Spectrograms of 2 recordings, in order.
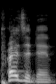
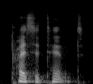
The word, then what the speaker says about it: precedent: It's not president. I'm not saying president, precedent.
